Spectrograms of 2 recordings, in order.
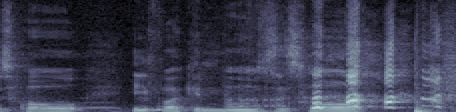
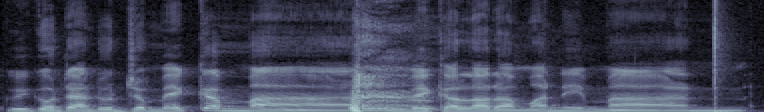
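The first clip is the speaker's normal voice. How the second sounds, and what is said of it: Exaggerated put-on Jamaican accent. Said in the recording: “Like this quasi-offensive accent.”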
